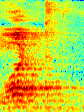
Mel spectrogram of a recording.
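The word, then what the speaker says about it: what: वो कहां साइलेंट रहता डब्लू के तुरंत बाद अगर एच आता है यानी हमारे जो डब्ल्यू एच वाले शब्द होते हैं और कौन से शब्द होते हैं जिनसे हम क्वेश्चंस बनाते हैं तो ऐसे शब्दों में क्या है हमारा एच जो होता है वो साइलेंट रहता है जैसे आप देखिए डब्ल्यू डब्ल्यू एच ए टी व्हाट डब्ल्यू एच ई आर E where और इसी तरह से हुम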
